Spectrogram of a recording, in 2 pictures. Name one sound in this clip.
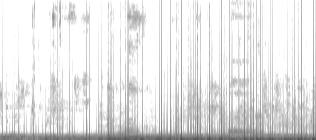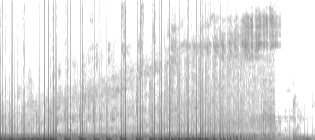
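A spaceship engine rumbles deeply and loudly, then dies down.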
